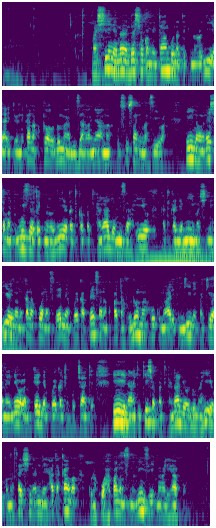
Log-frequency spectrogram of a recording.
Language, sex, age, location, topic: Swahili, male, 18-24, Dar es Salaam, finance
